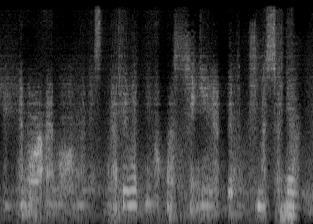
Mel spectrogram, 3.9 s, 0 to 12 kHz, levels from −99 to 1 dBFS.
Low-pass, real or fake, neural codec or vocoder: 10.8 kHz; fake; codec, 44.1 kHz, 0.9 kbps, DAC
